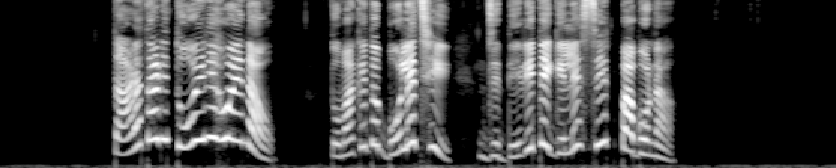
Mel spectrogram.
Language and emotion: Bengali, angry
